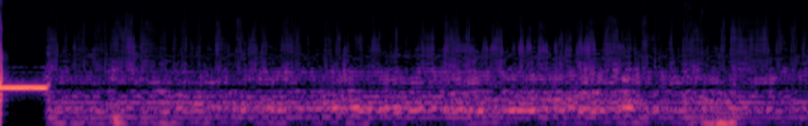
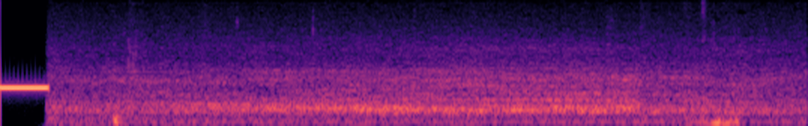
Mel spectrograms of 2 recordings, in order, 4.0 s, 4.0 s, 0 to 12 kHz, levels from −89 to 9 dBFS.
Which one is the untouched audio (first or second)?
second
